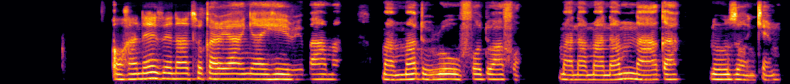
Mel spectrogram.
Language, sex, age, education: Igbo, female, 15-29, tertiary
